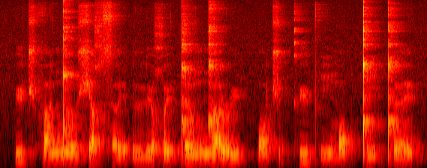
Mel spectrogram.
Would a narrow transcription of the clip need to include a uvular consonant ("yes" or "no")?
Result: yes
